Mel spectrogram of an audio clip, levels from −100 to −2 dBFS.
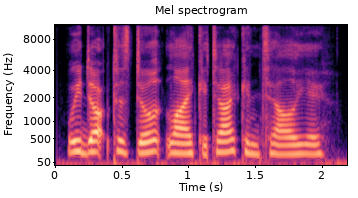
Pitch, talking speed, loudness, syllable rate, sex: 200 Hz, 245 wpm, -18 LUFS, 5.4 syllables/s, female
